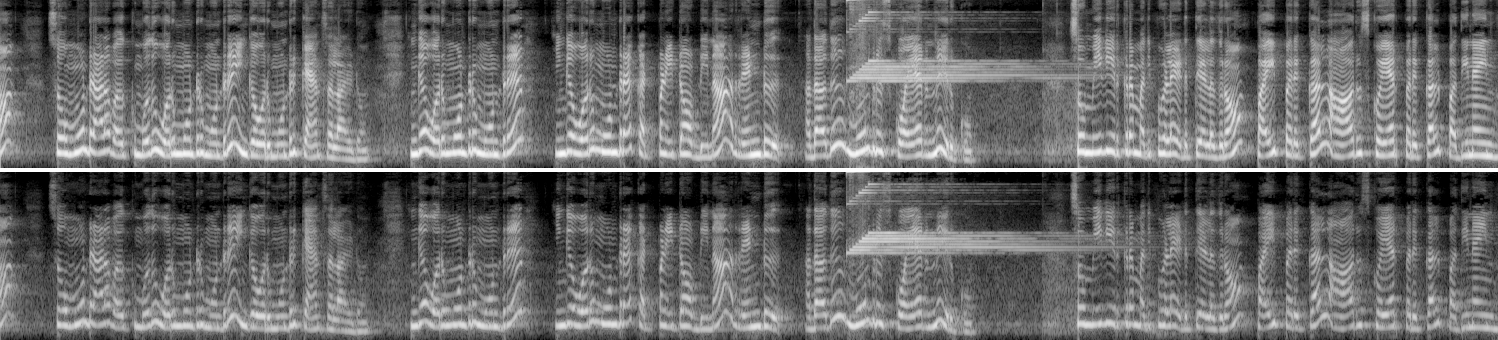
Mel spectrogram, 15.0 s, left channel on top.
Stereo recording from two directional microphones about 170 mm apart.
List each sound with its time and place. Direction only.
0.0 s a woman's voice: 35° left (ahead or behind)
10.7 s a woman's voice: 35° left (ahead or behind)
